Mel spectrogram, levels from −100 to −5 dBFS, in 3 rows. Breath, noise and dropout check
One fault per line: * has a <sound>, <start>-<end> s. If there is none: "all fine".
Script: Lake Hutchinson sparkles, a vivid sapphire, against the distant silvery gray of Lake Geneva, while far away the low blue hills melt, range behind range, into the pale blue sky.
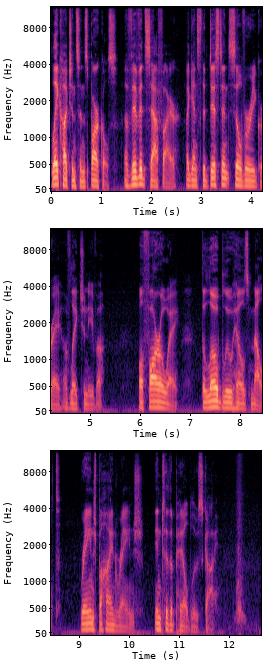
* has a whoosh, 12.1-12.4 s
